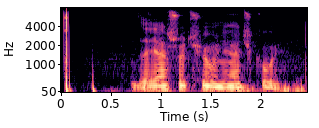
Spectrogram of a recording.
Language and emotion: Russian, neutral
